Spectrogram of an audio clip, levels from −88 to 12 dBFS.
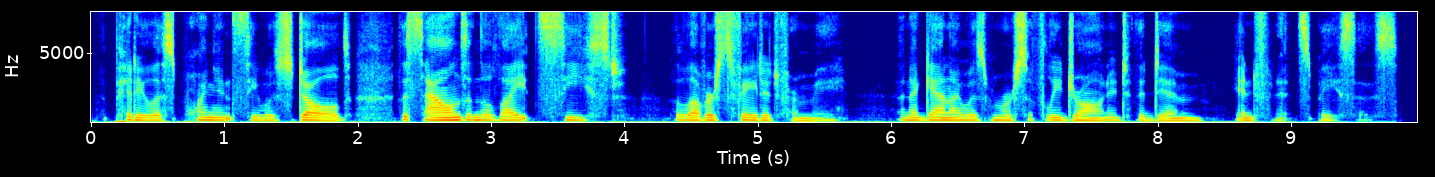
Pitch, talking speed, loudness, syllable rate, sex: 170 Hz, 165 wpm, -18 LUFS, 5.2 syllables/s, female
